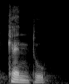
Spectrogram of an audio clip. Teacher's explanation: Northern Sardinian, specifically the dialects in the north, retain the C sound as a K, which we lose in all other areas of Italy, including Rome.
